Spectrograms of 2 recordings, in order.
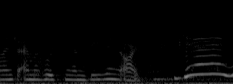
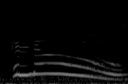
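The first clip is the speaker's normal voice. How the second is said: normal talking voice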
